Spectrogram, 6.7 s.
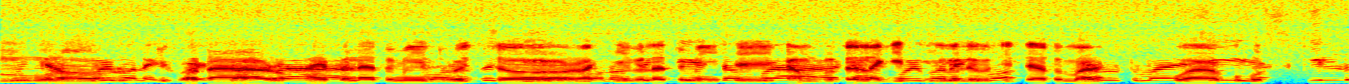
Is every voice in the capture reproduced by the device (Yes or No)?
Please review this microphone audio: Yes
